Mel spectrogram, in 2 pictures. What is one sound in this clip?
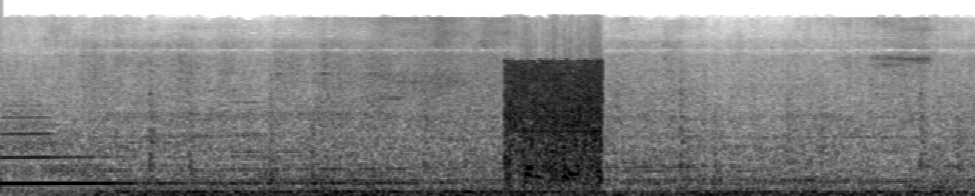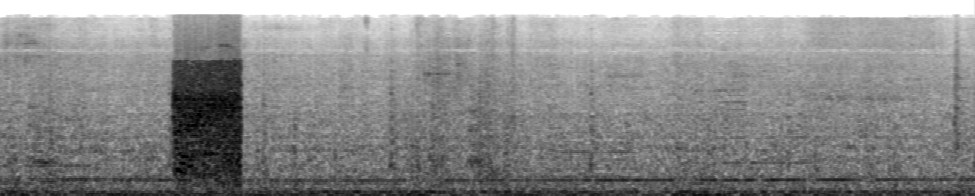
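A train rumbles steadily past on the tracks.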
